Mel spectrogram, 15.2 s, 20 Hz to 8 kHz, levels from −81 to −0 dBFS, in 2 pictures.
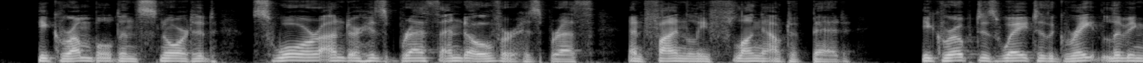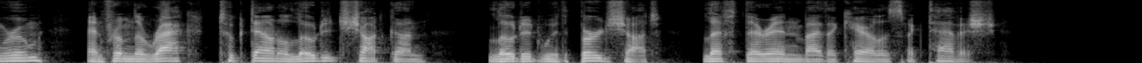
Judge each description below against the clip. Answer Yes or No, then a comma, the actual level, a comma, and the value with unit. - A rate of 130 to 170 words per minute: No, average, 185 wpm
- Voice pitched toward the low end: Yes, low, 120 Hz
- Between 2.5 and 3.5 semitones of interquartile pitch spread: Yes, average, 2.8 semitones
